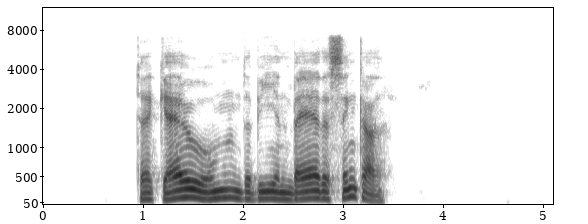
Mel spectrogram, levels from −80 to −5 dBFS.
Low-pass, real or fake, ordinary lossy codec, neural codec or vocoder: 7.2 kHz; fake; MP3, 64 kbps; codec, 16 kHz, 4 kbps, FunCodec, trained on Chinese and English, 50 frames a second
